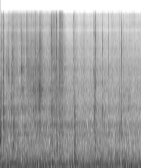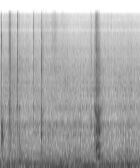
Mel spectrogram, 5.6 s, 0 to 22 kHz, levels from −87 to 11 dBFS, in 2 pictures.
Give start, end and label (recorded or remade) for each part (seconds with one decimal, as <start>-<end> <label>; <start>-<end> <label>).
0.0-5.6 remade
